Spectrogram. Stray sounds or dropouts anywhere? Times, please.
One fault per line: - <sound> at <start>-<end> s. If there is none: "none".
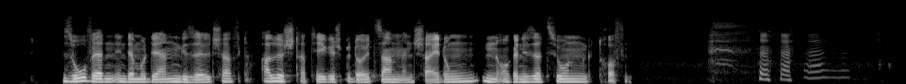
- laugh at 7.1-8.5 s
